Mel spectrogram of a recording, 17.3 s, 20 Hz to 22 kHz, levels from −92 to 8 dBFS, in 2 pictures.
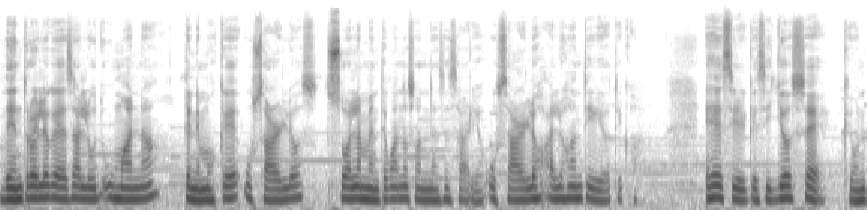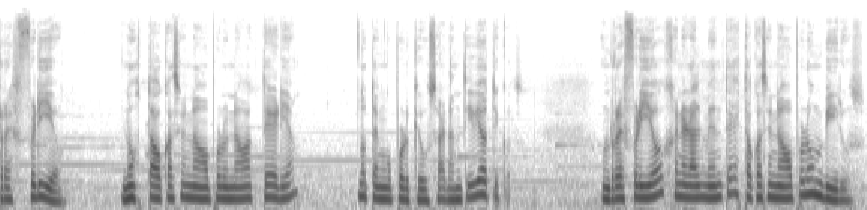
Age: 20-39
